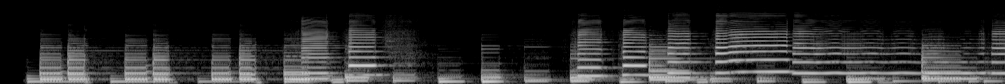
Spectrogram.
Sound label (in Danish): Saxofon - duo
